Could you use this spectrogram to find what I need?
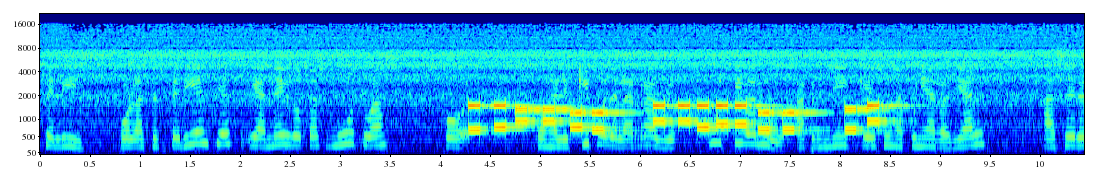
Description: DTMF, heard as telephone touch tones, dialled by hand, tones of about 120 ms, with room echo. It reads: 360041 ##69911 2#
